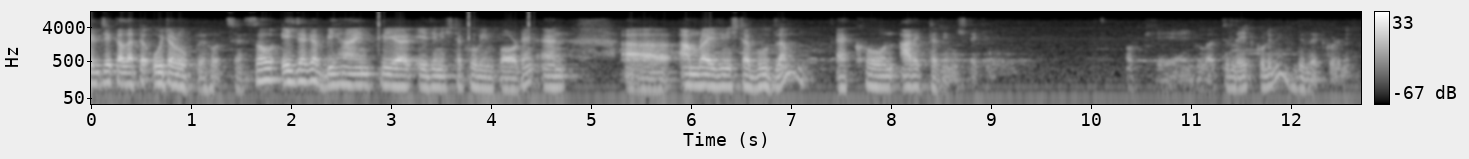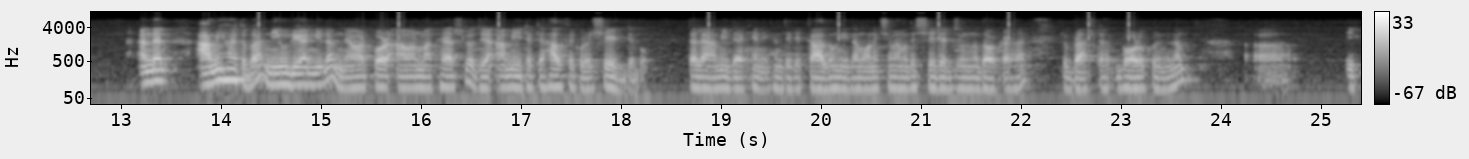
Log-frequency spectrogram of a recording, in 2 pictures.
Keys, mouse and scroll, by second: 2.7 click, 2.8-12.0 drag, 12.0 Delete, 14.4 click, 21.8 right click, 22.6-25.4 drag.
